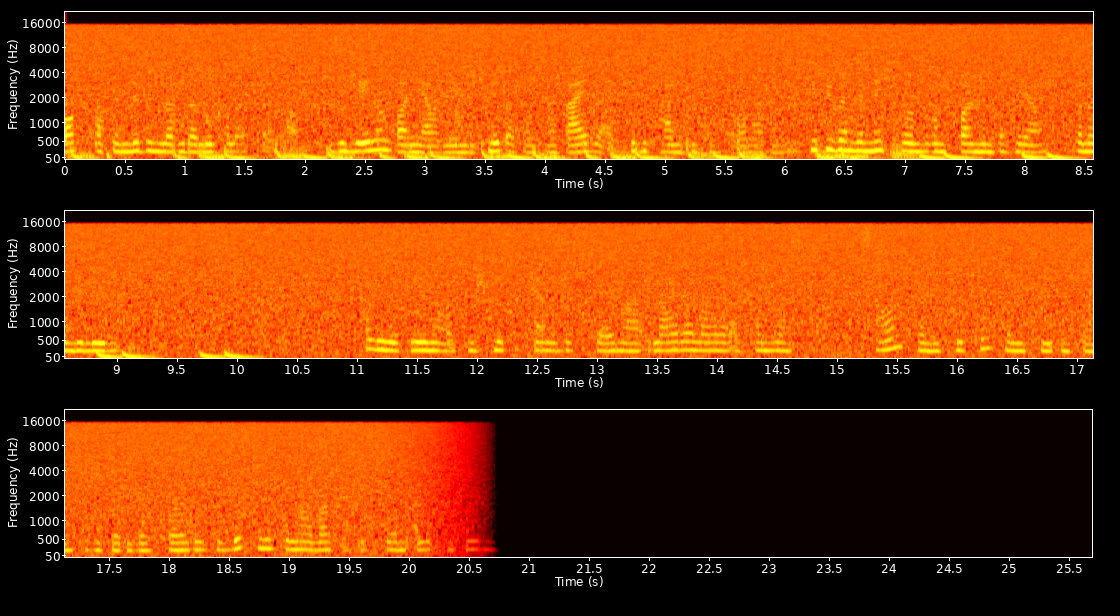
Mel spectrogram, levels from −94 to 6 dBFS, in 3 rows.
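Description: From start to finish, the audio carries low bit depth with dither. Only 3 bits describe each sample. Noise was added before the rounding, so the error turns into a steady white hiss rather than harsh distortion. That hiss is about as loud as the sound itself, roughly level with it. It stays even and constant throughout. A smooth fade-out begins around 19.5 s and ends at 20.76 s.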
